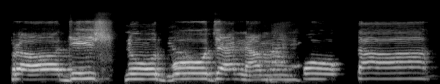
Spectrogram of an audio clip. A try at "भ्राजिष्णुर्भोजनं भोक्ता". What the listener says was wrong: भगिनी all महाप्राणास have to be stressed. भ्राजिष्णुर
